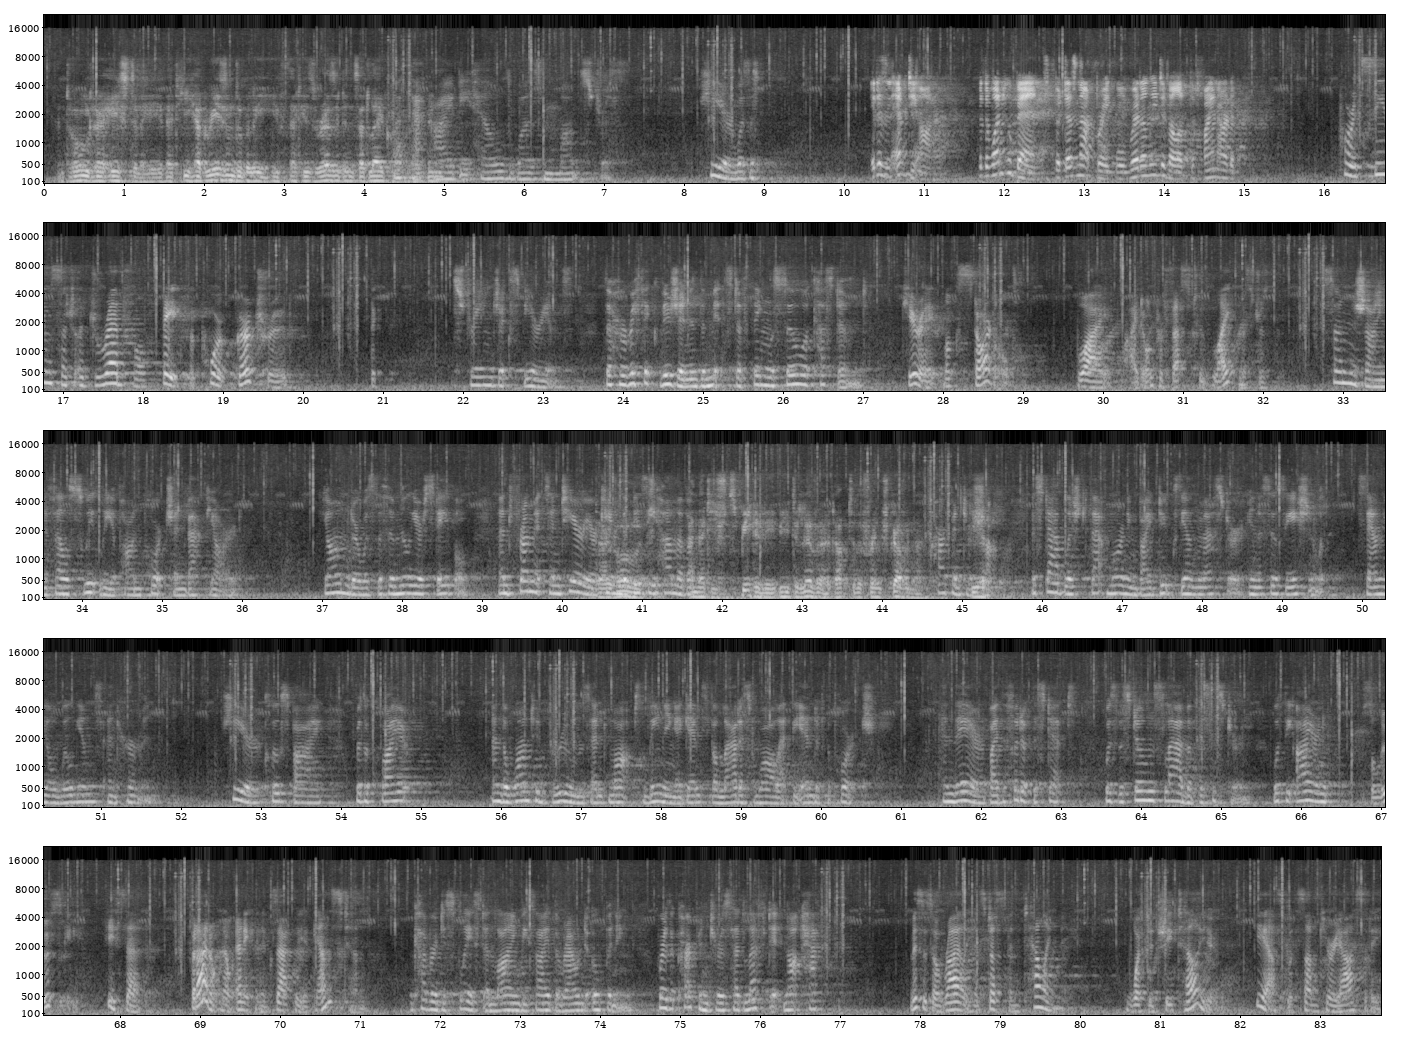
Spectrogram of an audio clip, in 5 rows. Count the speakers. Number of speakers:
4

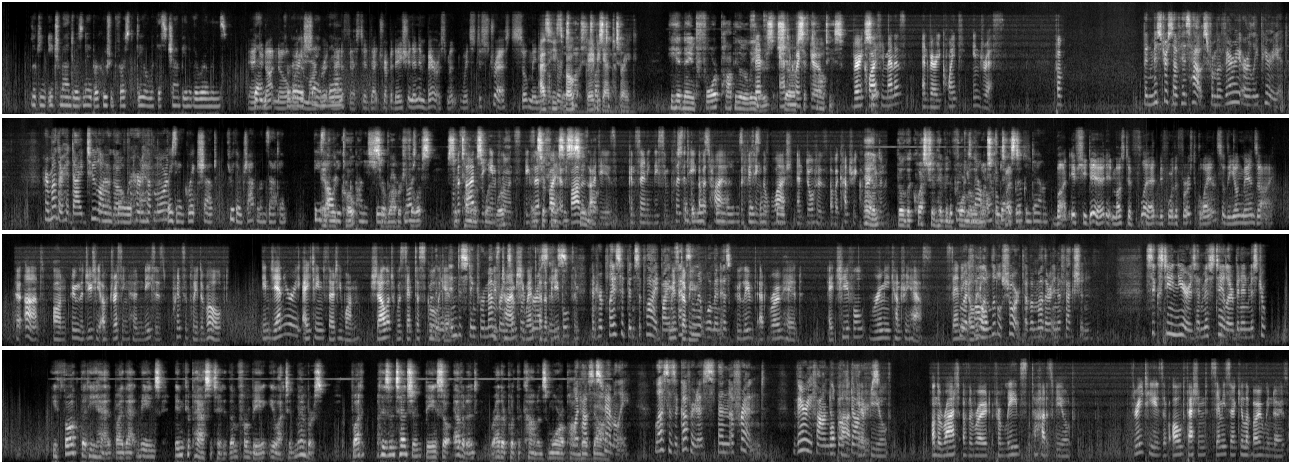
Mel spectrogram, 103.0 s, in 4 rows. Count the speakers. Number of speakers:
6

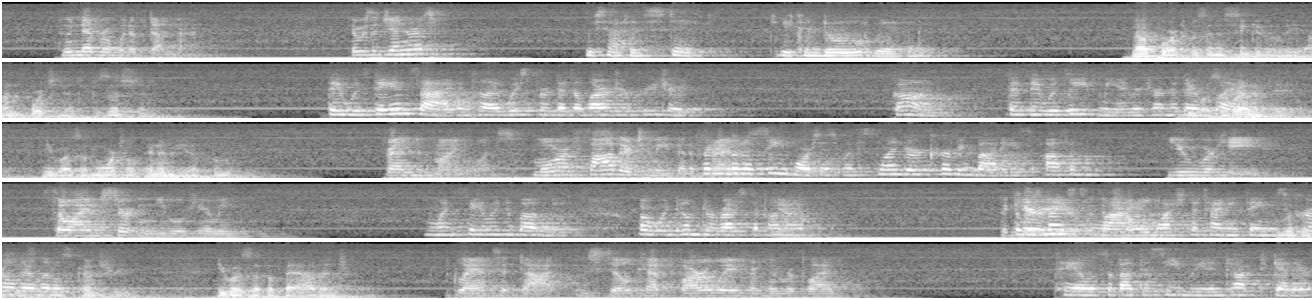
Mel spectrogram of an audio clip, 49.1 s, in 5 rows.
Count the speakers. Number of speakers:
4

